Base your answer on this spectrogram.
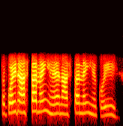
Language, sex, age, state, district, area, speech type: Hindi, female, 45-60, Uttar Pradesh, Bhadohi, urban, conversation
